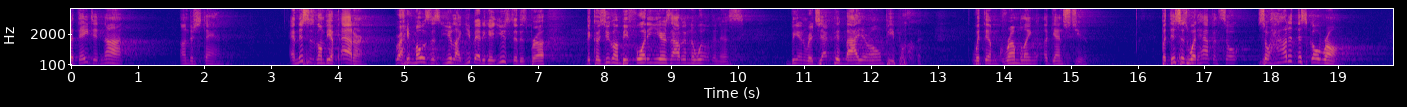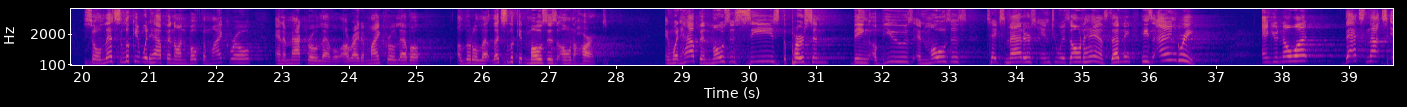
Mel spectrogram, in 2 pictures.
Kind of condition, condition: setting, large echoing room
